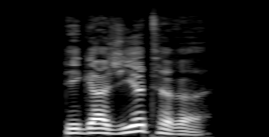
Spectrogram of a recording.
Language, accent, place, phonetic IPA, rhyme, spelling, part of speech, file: German, Germany, Berlin, [deɡaˈʒiːɐ̯təʁə], -iːɐ̯təʁə, degagiertere, adjective, De-degagiertere.ogg
- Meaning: inflection of degagiert: 1. strong/mixed nominative/accusative feminine singular comparative degree 2. strong nominative/accusative plural comparative degree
